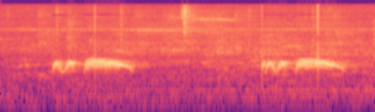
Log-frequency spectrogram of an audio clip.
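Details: Spotted dove singing in the 'giọng thổ' voice to stir up other doves: two phrases, each a quick broken double coo then a long mellow slurred coo, with quiet steady background hum.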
